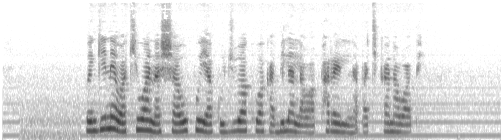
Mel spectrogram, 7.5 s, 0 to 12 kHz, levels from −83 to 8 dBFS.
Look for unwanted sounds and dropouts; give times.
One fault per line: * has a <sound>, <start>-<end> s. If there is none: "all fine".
all fine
